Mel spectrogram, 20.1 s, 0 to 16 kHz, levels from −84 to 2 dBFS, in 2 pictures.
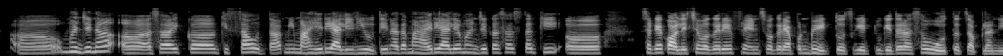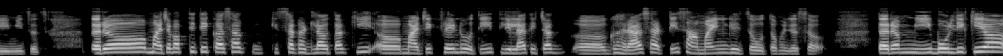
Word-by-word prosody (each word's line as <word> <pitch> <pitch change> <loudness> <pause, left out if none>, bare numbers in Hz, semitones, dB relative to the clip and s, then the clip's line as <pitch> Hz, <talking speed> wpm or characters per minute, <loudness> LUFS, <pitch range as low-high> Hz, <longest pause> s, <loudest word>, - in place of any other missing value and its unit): अ, 220 +3 -6
म्हणजे 295 0 -2
ना 310 +3 +1
अ, - - -3 0.2
असा 255 +4 0
एक 255 0 -5 0.3
किस्सा 245 +2 -3
होता 220 -5 -2
मी 255 - -7
माहेरी 230 +3 0
आलेली 215 -1 +3
होती 220 0 -3
आणि 230 - -4
आता 240 +1 0
माहेरी 230 +1 -1
आले 245 0 +3
म्हणजे 245 -1 -4
कसं 245 +2 -5
असतं 260 +1 -6
की 270 0 -5
अ, 220 0 0 0.5
सगळ्या 245 0 +3
कॉलेजचे 225 0 +5
वगैरे 225 0 +2
फ्रेंड्स 220 -2 -3
वगैरे 220 -1 +1
आपण 220 +2 -2
भेटतोच 195 -3 -1
गेट 200 -3 0
टुगेदर 205 +1 0
असं 215 +3 -2
होतच 205 -2 -1
आपला 180 - -2
नेहमीचच 170 -2 -9 0.5
तर 230 +1 +9
अ, 270 +2 +4
माझ्या 260 0 +3
बाबतीत 275 +2 -2
एक 290 -1 -1
असा 285 +2 +2 0.3
किस्सा 250 +2 -2
घडला 235 -1 0
होता 240 +1 +1
की 290 +1 -5
अ, 225 0 0
माझी 215 +1 +2
एक 255 - -6
फ्रेंड 260 -1 +1
होती 240 +1 -3
तिला 225 -1 +3
तिच्या 245 +1 -1 0.3
अ, 195 -1 -2
घरासाठी 235 +3 0
सामान 220 0 +1
घ्यायचं 220 -4 -5
होतं 190 0 -6
म्हणजे 185 -1 -8
असं 180 0 -7 0.6
तर 235 +1 +9
मी 250 -1 -1
बोलली 265 +1 +3
की 295 +1 +5
अ, 305 - +8
230 Hz, 190 wpm, -24 LUFS, 215-255 Hz, 0.6 s, तर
